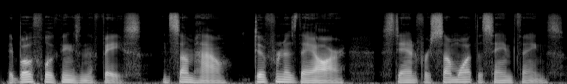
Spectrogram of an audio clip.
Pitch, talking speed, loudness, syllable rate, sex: 90 Hz, 200 wpm, -20 LUFS, 5.4 syllables/s, male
